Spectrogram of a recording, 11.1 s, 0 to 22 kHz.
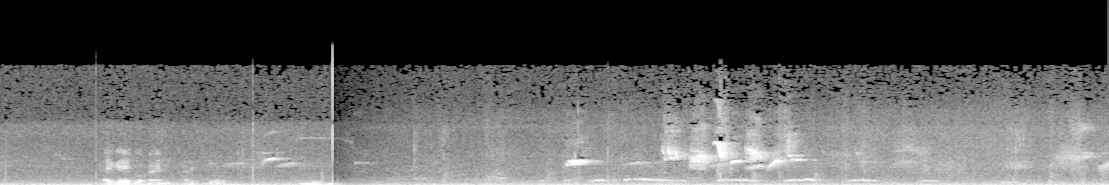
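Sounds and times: birds chirping: 0.0 - 11.0
low cooing bird calls: 2.2 - 11.0.

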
